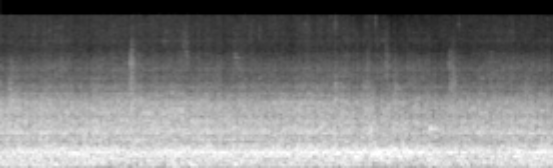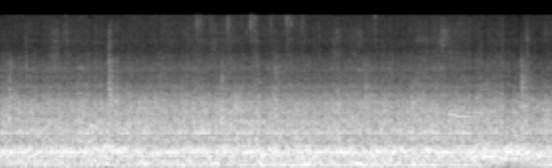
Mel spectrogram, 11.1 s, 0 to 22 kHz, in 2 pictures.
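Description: Steady running noise of an E231-series electric commuter train heard from inside the carriage: a dense low rumble of wheels on rail and running gear, with a few faint clicks.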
